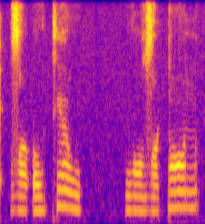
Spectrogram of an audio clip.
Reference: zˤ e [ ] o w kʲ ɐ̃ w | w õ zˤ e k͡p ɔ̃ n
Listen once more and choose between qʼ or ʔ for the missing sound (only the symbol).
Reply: ʔ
